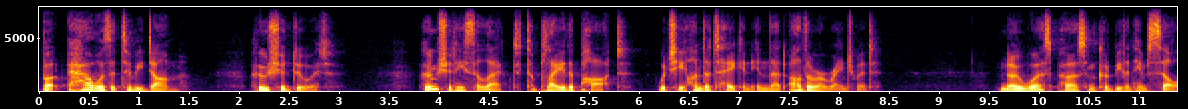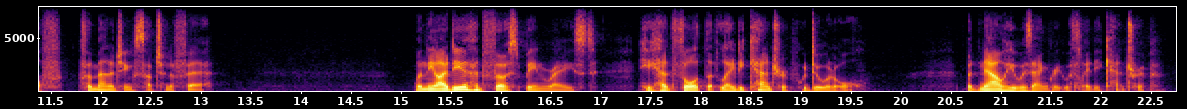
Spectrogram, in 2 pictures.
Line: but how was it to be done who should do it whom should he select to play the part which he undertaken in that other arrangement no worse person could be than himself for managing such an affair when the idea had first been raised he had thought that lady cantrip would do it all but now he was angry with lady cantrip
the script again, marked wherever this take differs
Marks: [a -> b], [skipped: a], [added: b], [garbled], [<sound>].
but how was it to be done who should do it whom should he select to play the part which he undertaken in that other arrangement no worse person could be than himself for managing such an affair when the idea had first been raised he had thought that lady cantrip would do it all but now he was angry with lady cantrip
